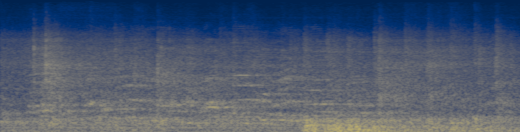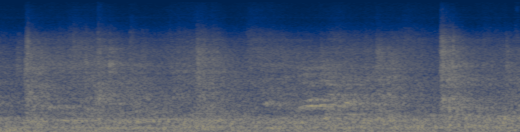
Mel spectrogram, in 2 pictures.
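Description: Skate blades scrape across the ice in a large echoing rink.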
